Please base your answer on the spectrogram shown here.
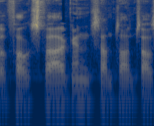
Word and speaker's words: Volkswagen: it would be pronounced Volkswagen at night Volkswagen so just imagine that it was spelled with an f and V instead folks wagon this literally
